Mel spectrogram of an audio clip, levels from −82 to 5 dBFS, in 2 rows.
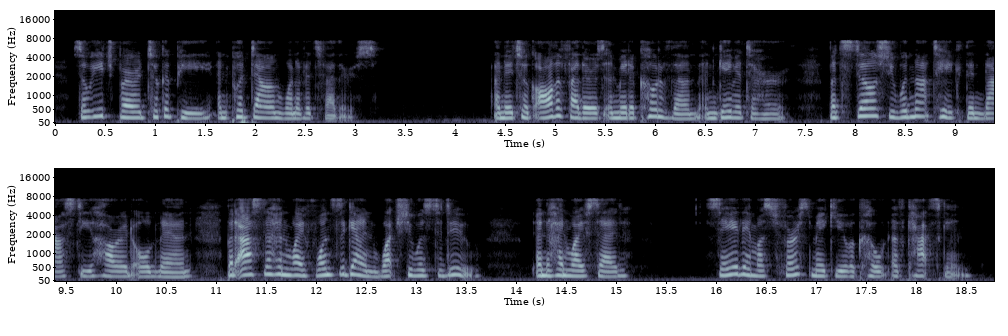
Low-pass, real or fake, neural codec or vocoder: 7.2 kHz; fake; codec, 16 kHz, 16 kbps, FunCodec, trained on LibriTTS, 50 frames a second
